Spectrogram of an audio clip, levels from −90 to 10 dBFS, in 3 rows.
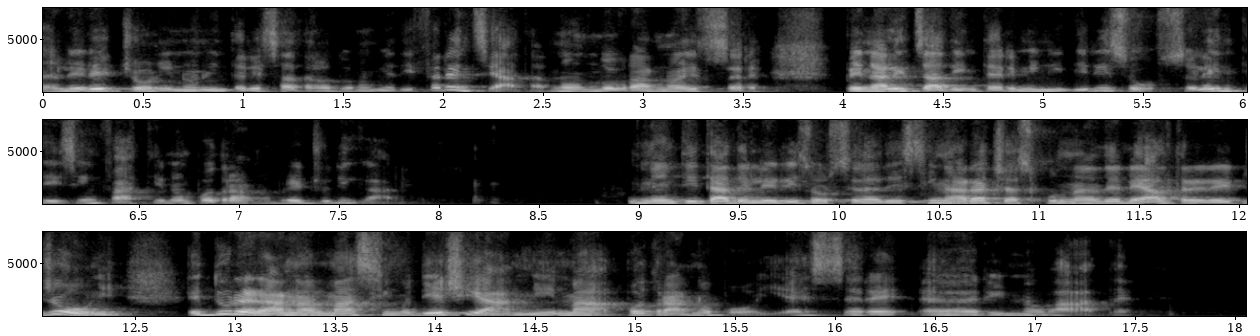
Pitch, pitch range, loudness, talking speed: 140 Hz, 125-160 Hz, -23 LUFS, 140 wpm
